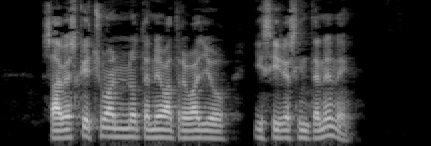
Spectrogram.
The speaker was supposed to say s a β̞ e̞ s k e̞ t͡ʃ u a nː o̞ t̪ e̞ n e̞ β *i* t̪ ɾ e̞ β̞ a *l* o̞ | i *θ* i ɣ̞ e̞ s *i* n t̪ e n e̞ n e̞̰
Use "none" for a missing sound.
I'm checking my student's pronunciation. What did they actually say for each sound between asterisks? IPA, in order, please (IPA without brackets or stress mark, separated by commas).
a, ʎ, s, i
